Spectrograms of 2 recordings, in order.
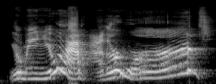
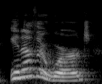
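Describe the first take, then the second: First: High, loud gleeful bird; happy cry. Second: Said in the usual way. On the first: Acted. The bird snatches Milo's words, gleefully loud and high. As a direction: pounce on his words with delight. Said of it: "cried the bird happily".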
